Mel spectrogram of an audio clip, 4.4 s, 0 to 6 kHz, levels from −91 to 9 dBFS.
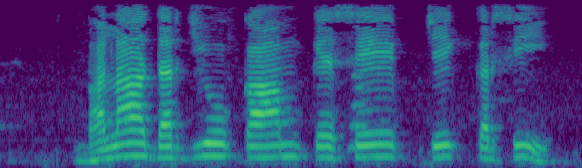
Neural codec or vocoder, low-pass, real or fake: none; 5.4 kHz; real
